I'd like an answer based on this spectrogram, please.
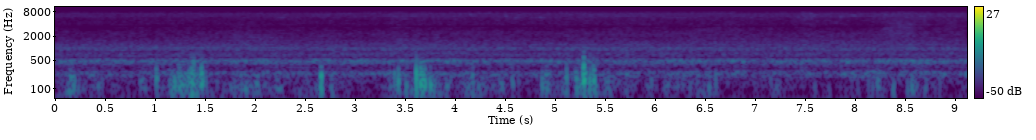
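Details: Thousands of honey bees swarming around a person in a piazza in central Pisa, Italy, beside the Church of the Cavalieri di Santo Stefano, just after nine in the morning; a steady, dense, low droning hum with occasional louder thuds.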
